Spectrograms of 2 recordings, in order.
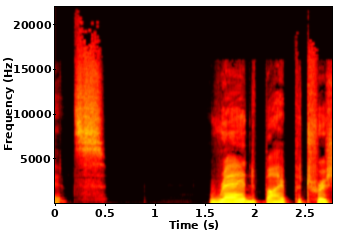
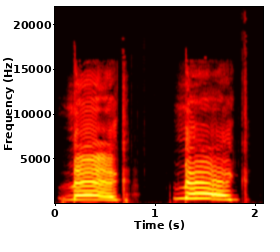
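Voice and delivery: put-on very high, loud child's cry; 12 semitones higher, 5 dB louder than usual. A narrator's reading. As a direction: call the name high, climbing on the second.

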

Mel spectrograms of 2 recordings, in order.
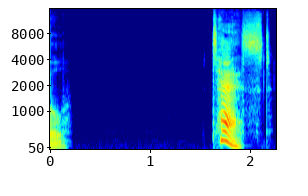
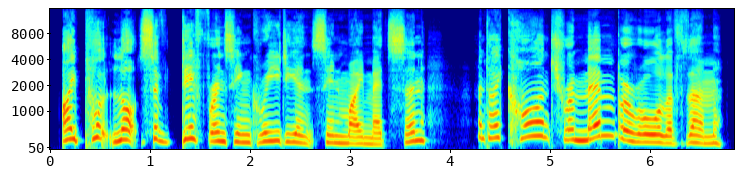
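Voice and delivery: put-on high-pitched child's voice, rising higher; young son explaining; 11 semitones higher, 4 dB louder than usual. A narrator's reading. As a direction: confess the snag to Dad. Boy confesses problem to father.

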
